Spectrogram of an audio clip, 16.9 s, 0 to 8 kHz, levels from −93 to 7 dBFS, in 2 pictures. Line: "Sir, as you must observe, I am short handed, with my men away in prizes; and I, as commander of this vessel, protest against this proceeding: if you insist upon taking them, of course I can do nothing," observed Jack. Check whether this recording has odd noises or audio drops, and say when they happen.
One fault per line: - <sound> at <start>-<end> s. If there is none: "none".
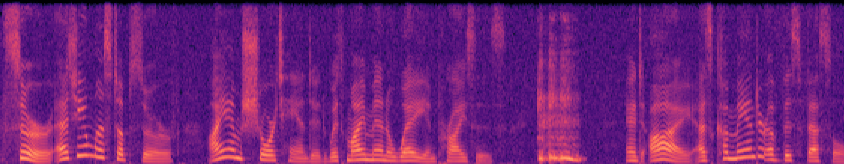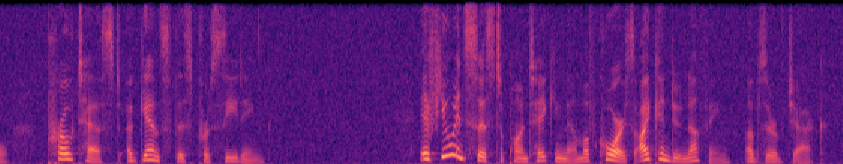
- throat clearing at 5.4-5.9 s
